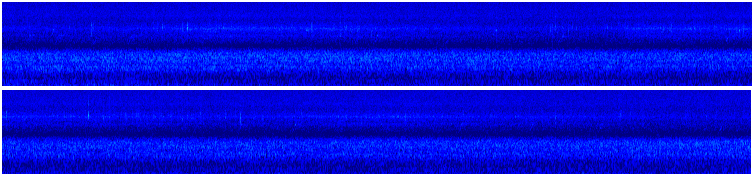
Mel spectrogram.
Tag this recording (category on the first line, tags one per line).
Soundscapes > Nature
raspberry-pi
nature
alice-holt-forest
natural-soundscape
phenological-recording
meadow
soundscape
field-recording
